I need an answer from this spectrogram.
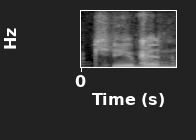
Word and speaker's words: cumin: My favourite spice is cumin or cumin, whichever way you want to pronounce it.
